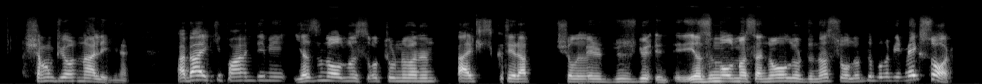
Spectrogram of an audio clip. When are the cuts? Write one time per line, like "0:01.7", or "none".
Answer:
0:04.5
